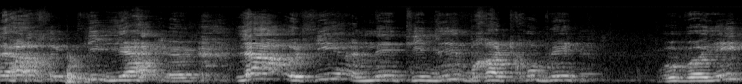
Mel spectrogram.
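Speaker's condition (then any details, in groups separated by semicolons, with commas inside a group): Cerebral palsy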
